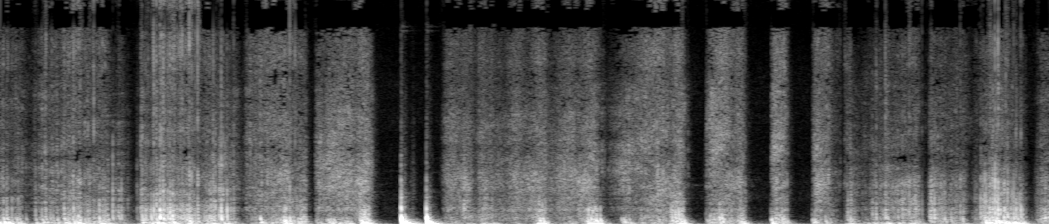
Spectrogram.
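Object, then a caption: Cut-pile carpet. A bare hand scratches and rubs the pile of a beige cut-pile carpet with a sculpted geometric pattern on a floor, using fingertips and short nails. Soft, low, muffled scraping and rustling comes in uneven bursts, with a couple of sharper thumps in the middle.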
